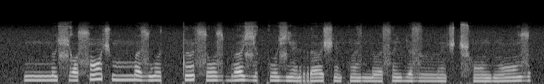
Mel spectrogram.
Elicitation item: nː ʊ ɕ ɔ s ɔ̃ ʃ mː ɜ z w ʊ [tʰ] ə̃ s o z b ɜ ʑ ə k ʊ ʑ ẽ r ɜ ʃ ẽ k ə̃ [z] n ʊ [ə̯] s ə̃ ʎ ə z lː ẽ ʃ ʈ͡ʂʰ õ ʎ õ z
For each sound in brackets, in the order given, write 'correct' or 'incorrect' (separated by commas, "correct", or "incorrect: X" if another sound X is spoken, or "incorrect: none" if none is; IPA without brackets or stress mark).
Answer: incorrect: tː, correct, correct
